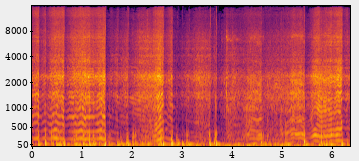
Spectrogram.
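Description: Motocross bike engine revving hard on a dirt track, its pitch dropping and climbing again and again with throttle and gear changes, steepest about two and a half seconds in. Heard through a helmet-mounted camera, with a heavy low rumble of wind and knocks from the ride.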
